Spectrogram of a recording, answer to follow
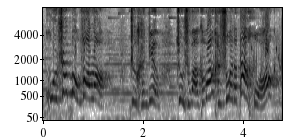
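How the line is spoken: Shouting. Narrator (Chinese): 多多喊道

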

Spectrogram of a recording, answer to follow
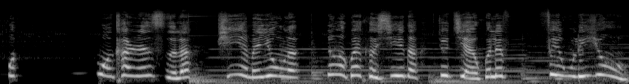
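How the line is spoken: Embarrassed, stammering cry. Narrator (Chinese): 云美叫了一声，语气颇为不好意思

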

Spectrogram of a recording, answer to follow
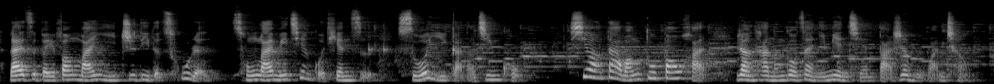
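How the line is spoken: Smiling, apologetic. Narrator (Chinese): 荆轲笑了笑，谢罪说

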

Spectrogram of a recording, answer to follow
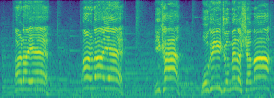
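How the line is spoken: Shouting from afar. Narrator (Chinese): 隔着老远，口中高喊道

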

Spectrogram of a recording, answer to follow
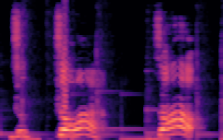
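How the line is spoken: Loud shouting, pinned down. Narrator (Chinese): 被按在地上的阿迪大声的喊着

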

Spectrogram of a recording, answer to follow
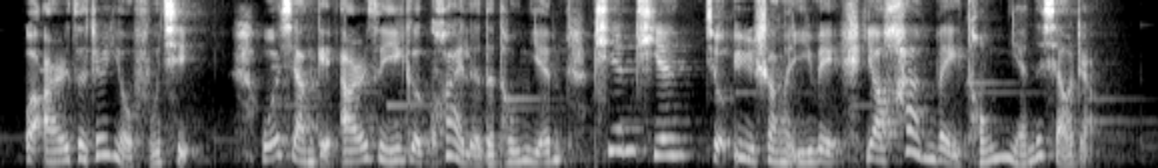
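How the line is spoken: Silent inner speech. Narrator (Chinese): 马天笑先生在心里说

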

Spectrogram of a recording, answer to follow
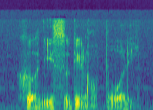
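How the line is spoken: Low mutter. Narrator (Chinese): 他在低声嘟囔

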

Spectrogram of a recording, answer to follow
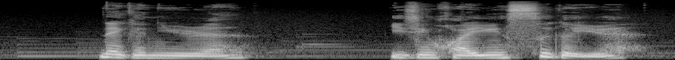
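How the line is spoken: Soft. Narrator (Chinese): 罗格轻声说

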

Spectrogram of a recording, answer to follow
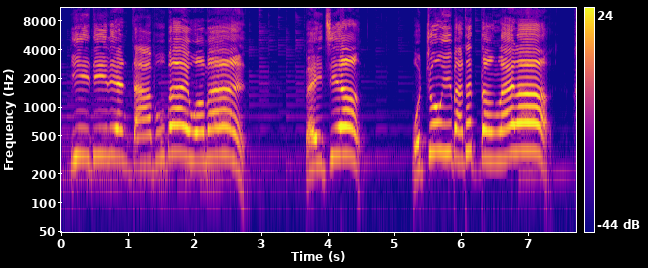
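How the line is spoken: Drunken shout. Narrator (Chinese): 方林扶着栏杆，一身酒气，对着寒夜里大喊

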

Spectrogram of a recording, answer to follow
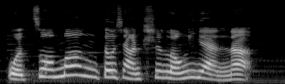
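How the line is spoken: Joyful child. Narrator (Chinese): 圆圆的小脸笑成了一朵花 说

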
